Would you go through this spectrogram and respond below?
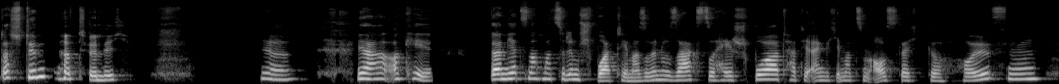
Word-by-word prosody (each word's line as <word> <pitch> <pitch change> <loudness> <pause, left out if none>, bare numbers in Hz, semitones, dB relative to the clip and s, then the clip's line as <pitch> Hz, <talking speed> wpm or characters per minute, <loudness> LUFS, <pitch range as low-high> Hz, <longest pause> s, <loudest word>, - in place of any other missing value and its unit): das 300 +2 +1
stimmt 330 +5 +5
natürlich. 210 -4 0 1.3
Ja. 230 -4 -2 0.7
Ja, 255 -1 +4
okay. 255 -7 -2 0.6
Dann 240 +2 +7
jetzt 270 +1 +1
noch 265 -1 -1
mal 255 -1 -2
zu 250 -1 -5
dem 235 0 +1
Sportthema. 170 -6 0
Also, 170 +3 -4
wenn 200 +2 -2
du 205 - -3
sagst, 200 +1 0
so, 195 - -2
hey, 195 +1 -4
Sport 230 +3 +3
hat 200 0 -9
dir - - -3
eigentlich 185 +1 -7
immer 185 0 -8
zum - - -10
Ausgleich 180 0 -5
geholfen, 245 +9 -2
225 Hz, 155 wpm, -22 LUFS, 190-255 Hz, 1.3 s, Dann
